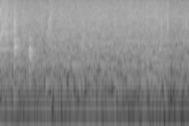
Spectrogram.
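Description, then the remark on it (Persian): Half a litre of water pours steadily into a cooking pot of meat and beans, a continuous hissing rush with faint sizzling and a few small splashes, lasting the whole stretch without any voices. “من نیم لیتر آب اضافه میکنم”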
